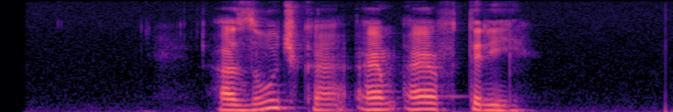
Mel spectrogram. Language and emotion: Russian, neutral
